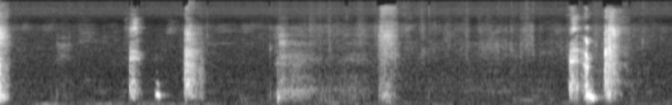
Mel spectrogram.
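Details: Stuffy person with allergies acting up all day: several powerful, stifled, muffled sneezes with short breaths between, a sneezing fit.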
